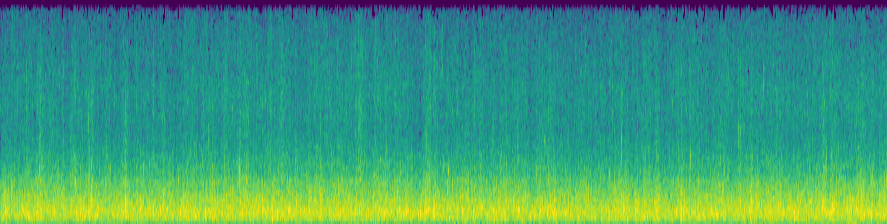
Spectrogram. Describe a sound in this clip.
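Water splashes steadily from a small waterfall into a pool.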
